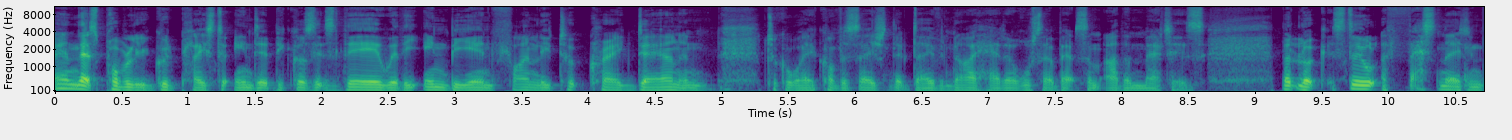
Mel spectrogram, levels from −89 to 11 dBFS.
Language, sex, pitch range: English, male, 95-115 Hz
